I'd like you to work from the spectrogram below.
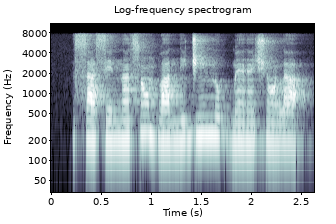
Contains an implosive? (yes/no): no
